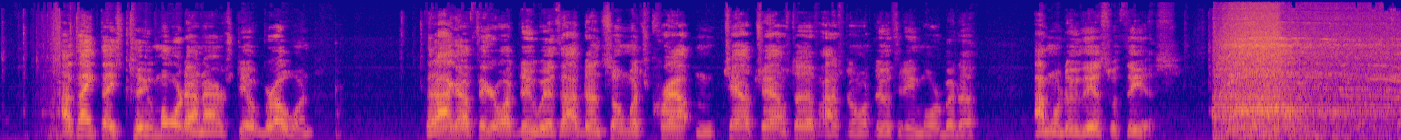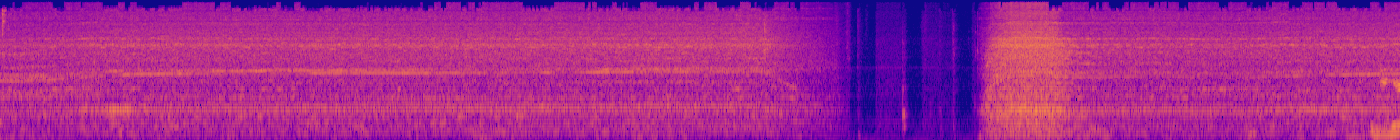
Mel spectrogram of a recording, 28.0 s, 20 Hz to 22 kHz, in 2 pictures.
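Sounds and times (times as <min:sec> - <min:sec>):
electric shredder motor running: 0:12.1 - 0:22.5, 0:23.8 - 0:28.0.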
